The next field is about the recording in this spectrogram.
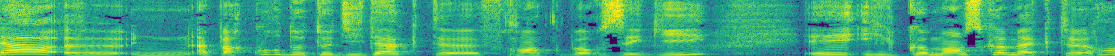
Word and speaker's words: Borzage: Et aujourd'hui, eh bien, il va s'agir de Monsieur Franck Borzaghi. J'ai appris, qu'on ne prononce pas du tout Franck Borzage. Mais non, c'est trop franco-français. C'est Borzaghi. Voilà, d'origine italienne, c'est ça? – Oui, merci Nathalie.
